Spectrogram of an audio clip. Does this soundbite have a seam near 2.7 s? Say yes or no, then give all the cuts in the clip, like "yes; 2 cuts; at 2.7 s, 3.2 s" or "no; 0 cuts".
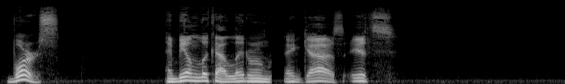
yes; 1 cut; at 2.7 s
